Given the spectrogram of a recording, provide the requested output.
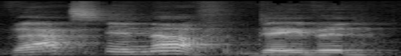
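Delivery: slow, loud warning; stern mother's loud warning; mom scolding. Acted. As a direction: lay down the final word.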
